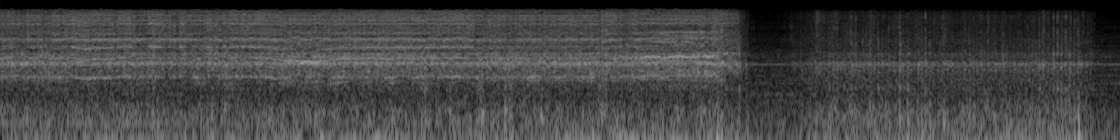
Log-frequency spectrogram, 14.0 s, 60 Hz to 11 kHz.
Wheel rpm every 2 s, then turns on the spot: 160, 170, 160, 160, 90, 30, 30.
8-12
